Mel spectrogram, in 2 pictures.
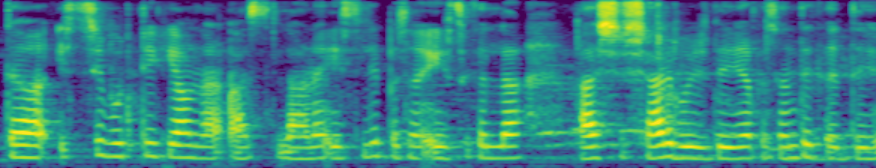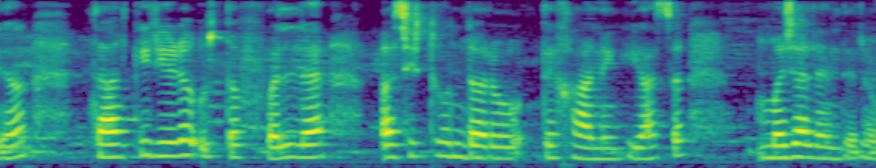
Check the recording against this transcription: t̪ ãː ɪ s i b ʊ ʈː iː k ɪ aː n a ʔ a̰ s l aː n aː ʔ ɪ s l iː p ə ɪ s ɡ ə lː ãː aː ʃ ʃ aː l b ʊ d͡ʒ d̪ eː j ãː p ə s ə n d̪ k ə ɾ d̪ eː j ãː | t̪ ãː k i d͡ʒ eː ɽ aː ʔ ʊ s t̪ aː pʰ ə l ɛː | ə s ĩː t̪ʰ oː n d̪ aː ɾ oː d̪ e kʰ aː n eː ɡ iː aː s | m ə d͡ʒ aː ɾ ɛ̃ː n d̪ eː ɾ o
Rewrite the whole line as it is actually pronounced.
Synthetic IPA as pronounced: t̪ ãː ɪ s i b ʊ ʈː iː k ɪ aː n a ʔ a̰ s l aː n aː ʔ ɪ s l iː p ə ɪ s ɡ ə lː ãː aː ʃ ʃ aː l b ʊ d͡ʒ d̪ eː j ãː p ə s ə n d̪ k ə ɾ d̪ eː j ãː | t̪ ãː k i d͡ʒ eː ɽ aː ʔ ʊ s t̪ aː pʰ ə l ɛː | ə s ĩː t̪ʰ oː n d̪ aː ɾ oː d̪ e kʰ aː n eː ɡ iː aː s | m ə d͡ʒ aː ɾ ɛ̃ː n d̪ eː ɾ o

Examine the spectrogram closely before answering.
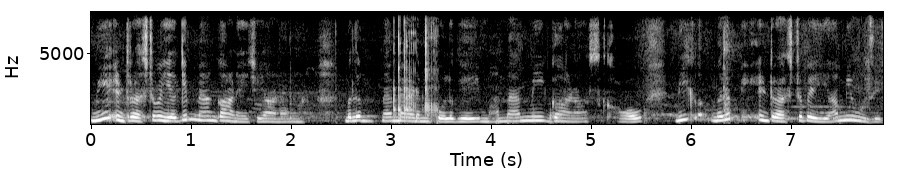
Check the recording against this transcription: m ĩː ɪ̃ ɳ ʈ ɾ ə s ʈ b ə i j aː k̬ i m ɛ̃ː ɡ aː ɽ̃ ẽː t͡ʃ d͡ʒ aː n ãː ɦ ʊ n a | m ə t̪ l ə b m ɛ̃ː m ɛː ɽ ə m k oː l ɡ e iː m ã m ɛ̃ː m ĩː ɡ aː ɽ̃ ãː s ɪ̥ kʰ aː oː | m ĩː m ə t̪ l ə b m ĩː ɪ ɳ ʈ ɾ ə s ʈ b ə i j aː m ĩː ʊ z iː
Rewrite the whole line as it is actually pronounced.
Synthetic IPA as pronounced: m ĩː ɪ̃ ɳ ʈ ɾ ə s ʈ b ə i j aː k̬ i m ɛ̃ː ɡ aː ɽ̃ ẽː t͡ʃ d͡ʒ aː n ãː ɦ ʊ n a | m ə t̪ l ə b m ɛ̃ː m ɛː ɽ ə m k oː l ɡ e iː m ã m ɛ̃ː m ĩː ɡ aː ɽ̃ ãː s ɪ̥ kʰ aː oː | m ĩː m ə t̪ l ə b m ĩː ɪ ɳ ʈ ɾ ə s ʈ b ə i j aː m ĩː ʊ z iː

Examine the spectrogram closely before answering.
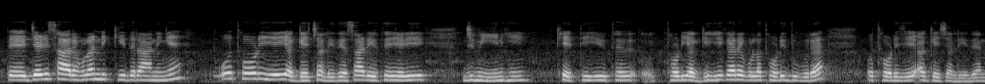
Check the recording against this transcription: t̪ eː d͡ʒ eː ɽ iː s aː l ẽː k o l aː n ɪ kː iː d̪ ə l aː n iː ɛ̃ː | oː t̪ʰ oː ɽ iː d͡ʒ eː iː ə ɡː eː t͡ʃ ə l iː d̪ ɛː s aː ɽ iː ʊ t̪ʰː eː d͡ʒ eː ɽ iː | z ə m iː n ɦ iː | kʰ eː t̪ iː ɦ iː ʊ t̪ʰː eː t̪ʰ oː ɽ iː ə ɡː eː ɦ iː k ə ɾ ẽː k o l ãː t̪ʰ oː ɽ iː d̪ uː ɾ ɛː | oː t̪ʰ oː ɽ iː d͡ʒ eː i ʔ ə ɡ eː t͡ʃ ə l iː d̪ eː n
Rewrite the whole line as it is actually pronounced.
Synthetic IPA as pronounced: t̪ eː d͡ʒ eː ɽ iː s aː ɾ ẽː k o l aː n ɪ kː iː d̪ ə ɾ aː n iː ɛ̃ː | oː t̪ʰ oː ɽ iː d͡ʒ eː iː ə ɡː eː t͡ʃ ə l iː d̪ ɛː s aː ɽ iː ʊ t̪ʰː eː d͡ʒ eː ɽ iː | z ə m iː n ɦ iː | kʰ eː t̪ iː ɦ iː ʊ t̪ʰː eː t̪ʰ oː ɽ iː ə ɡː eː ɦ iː k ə ɾ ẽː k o l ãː t̪ʰ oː ɽ iː d̪ uː ɾ ɛː | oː t̪ʰ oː ɽ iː d͡ʒ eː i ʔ ə ɡ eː t͡ʃ ə l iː d̪ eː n

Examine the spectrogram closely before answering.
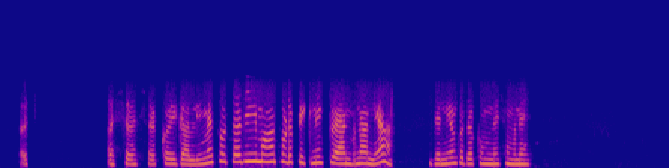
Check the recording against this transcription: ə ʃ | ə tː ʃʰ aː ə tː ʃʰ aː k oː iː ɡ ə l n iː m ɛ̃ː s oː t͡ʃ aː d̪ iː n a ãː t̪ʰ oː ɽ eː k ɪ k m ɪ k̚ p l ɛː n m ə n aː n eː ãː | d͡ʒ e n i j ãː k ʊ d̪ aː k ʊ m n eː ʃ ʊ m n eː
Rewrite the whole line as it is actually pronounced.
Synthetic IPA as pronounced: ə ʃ | ə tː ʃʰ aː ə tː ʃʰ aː k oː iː ɡ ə l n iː m ɛ̃ː s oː t͡ʃ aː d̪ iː m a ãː t̪ʰ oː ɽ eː p ɪ k n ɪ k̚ p l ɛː n b ə n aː n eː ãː | d͡ʒ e n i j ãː k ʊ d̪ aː k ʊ m n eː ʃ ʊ m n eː

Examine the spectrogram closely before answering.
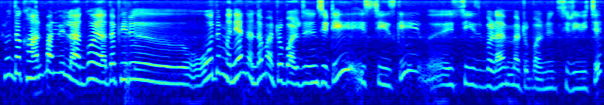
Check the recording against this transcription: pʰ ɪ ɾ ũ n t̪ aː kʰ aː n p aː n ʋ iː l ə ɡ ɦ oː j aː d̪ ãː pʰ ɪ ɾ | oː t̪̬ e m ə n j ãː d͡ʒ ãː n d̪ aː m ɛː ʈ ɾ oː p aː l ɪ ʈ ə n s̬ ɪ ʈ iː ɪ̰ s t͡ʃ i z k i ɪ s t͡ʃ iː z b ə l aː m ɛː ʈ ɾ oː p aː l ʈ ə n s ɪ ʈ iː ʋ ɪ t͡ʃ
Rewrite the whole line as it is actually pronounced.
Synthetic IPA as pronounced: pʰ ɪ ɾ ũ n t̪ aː kʰ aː n p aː n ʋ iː l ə ɡ ɦ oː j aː t̪ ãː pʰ ɪ ɾ | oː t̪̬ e m ə n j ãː d͡ʒ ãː n d̪ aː m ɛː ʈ ɾ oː p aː l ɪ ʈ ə n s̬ ɪ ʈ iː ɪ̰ s t͡ʃ iː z k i ɪ s t͡ʃ iː z b ə ɽ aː m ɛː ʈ ɾ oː p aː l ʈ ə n s ɪ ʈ iː ʋ ɪ t͡ʃ

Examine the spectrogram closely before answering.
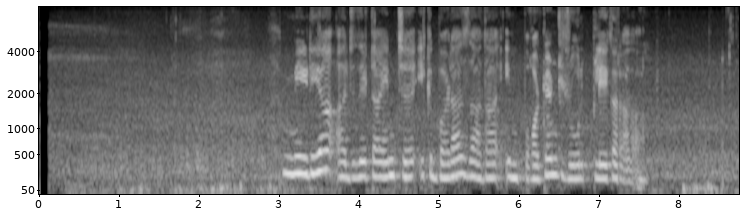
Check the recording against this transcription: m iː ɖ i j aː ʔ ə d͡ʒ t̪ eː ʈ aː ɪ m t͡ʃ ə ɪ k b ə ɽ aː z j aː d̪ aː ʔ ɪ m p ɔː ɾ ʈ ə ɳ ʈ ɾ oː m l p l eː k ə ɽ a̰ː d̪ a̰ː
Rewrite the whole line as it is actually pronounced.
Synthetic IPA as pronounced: m iː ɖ i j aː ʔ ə d͡ʒ d̪ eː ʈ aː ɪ m t͡ʃ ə ɪ k b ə ɽ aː z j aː d̪ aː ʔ ɪ m p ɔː ɾ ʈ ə ɳ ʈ ɾ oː l p l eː k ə ɾ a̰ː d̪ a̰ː

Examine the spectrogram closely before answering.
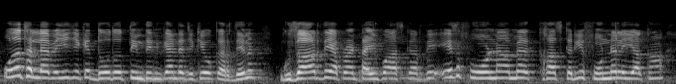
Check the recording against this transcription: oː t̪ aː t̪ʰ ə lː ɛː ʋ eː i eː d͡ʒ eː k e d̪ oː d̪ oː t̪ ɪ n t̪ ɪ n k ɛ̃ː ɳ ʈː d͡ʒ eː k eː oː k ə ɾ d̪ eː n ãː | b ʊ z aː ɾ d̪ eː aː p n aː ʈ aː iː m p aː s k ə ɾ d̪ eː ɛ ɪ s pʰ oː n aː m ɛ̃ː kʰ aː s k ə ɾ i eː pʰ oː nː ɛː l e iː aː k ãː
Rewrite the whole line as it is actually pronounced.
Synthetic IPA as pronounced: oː d̪ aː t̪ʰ ə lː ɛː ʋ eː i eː d͡ʒ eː k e d̪ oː d̪ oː t̪ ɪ n t̪ ɪ n k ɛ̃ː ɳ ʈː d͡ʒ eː k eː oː k ə ɾ d̪ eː n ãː | ɡ ʊ z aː ɾ d̪ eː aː p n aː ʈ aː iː m p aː s k ə ɾ d̪ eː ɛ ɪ s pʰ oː n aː m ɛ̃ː kʰ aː s k ə ɾ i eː pʰ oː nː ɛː l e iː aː k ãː

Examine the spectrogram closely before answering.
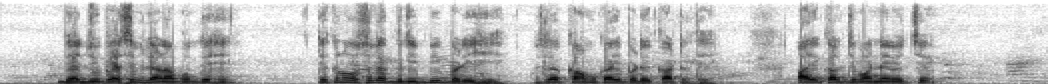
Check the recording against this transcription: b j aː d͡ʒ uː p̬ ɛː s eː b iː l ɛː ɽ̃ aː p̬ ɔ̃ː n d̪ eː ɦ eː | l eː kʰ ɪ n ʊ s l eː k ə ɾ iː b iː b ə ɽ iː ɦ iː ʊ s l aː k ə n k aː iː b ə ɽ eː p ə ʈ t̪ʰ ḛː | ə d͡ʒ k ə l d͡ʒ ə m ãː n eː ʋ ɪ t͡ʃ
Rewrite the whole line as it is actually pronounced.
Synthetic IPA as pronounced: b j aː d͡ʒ uː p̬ ɛː s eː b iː l ɛː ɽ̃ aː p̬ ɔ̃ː n d̪ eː ɦ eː | l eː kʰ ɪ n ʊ s l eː ɡ ə ɾ iː b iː b ə ɽ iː ɦ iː ʊ s l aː k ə m k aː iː b ə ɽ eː k ə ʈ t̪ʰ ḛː | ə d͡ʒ k ə l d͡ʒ ə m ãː n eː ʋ ɪ t͡ʃ

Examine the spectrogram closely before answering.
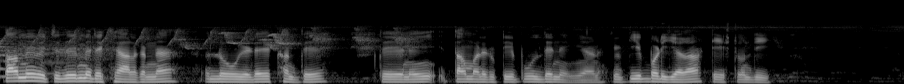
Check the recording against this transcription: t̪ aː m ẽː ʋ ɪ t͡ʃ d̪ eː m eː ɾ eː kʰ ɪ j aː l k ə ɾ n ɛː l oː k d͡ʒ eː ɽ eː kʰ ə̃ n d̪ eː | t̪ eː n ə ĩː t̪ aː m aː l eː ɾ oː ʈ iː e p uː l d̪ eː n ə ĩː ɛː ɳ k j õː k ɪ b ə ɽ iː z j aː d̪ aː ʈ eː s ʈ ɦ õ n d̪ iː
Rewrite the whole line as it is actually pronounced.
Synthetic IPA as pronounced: t̪ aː m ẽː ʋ ɪ t͡ʃ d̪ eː m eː ɾ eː kʰ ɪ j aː l k ə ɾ n ɛː l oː k d͡ʒ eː ɽ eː kʰ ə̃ n d̪ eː | t̪ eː n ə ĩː t̪ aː m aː l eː ɾ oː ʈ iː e p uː l d̪ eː n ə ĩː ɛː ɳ k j õː k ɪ b ə ɽ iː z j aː d̪ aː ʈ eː s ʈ ɦ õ n d̪ iː

